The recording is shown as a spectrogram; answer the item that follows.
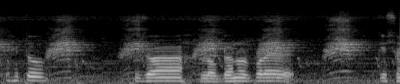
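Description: A man's voice speaking in short phrases with brief pauses.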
